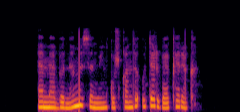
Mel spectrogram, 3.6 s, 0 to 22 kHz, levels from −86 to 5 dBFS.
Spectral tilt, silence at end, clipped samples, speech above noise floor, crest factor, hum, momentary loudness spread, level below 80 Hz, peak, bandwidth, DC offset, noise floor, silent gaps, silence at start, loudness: -8.5 dB/octave; 0.7 s; under 0.1%; 68 dB; 14 dB; none; 10 LU; -56 dBFS; -8 dBFS; 7.4 kHz; under 0.1%; -88 dBFS; none; 0.6 s; -21 LUFS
